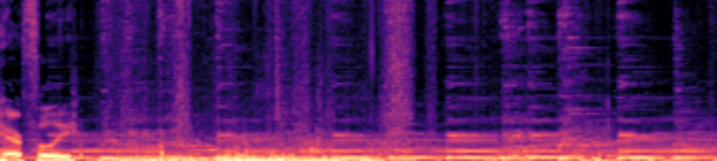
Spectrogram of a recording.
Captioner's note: wind whooshing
